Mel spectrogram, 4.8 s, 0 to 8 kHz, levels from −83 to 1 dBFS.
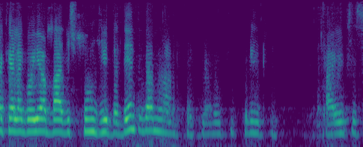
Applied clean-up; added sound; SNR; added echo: neural separator model SepFormer DNS4.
